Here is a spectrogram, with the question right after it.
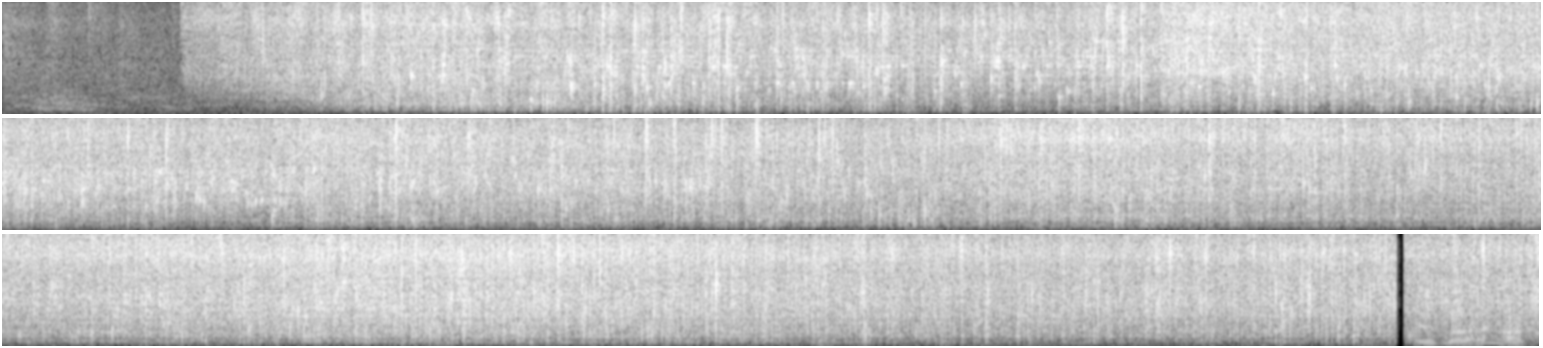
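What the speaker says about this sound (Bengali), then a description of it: "তেল গরম হয়ে গেছে, এবার বড়াগুলো দিয়ে দেব তেলেতে।" Fish and pumpkin-leaf fritters dropped into hot oil set off a loud, bubbling sizzle about a second in, which then holds as a steady close hiss with faint crackles to the end.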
